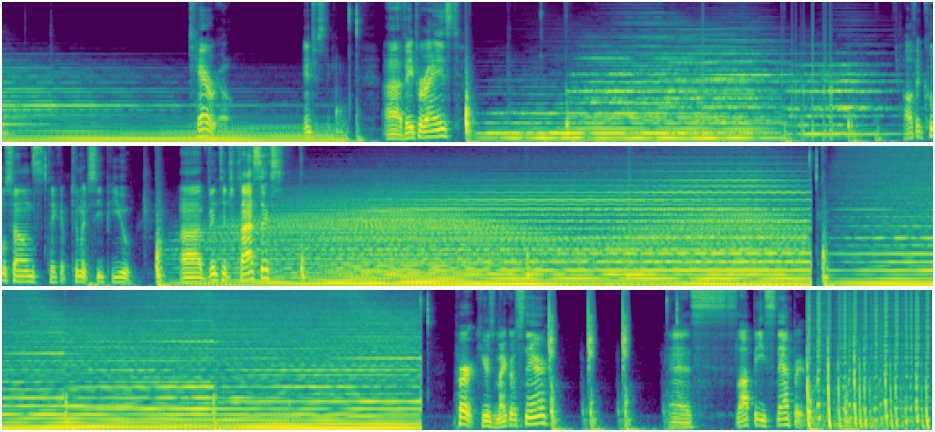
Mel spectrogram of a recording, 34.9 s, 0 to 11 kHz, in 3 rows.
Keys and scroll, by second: 25.9 F4.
